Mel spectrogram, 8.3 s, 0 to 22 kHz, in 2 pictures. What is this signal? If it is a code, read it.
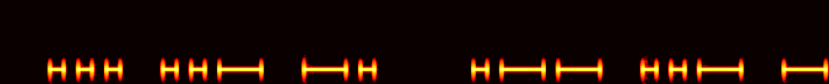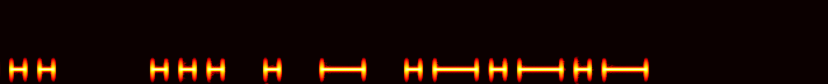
Morse code, heard as a keyed tone, about 17 wpm, 700 Hz. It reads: SUN WUD SET.
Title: Sentences from Top 400 Words and Abbreviations 17wpm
